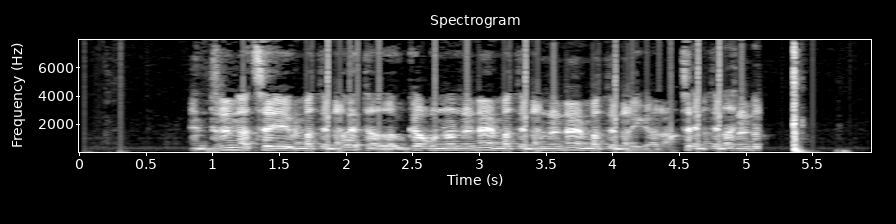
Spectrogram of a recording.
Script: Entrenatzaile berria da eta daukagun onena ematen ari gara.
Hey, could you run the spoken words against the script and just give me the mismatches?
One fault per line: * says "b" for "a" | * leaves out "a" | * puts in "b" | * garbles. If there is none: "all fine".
* says "ematen" for "berria"
* puts in "onena ematen"
* garbles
